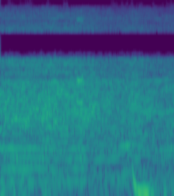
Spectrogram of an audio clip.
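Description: A chainsaw drones steadily through a cut in the Amateur Surgeon video game, a continuous buzzing saw tone with a brief downward sweep near the end.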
